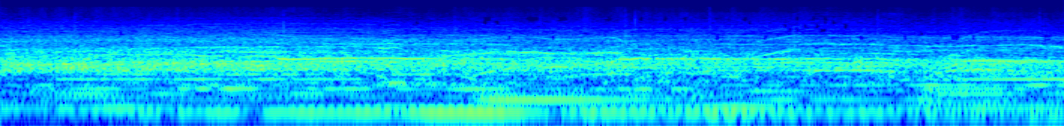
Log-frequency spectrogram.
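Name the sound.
audience cheering and whooping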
